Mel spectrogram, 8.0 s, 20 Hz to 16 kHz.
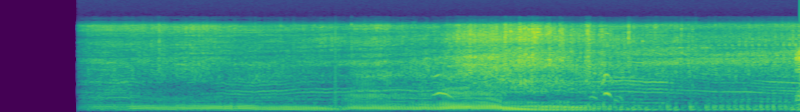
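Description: Small Honda 50 pit bike's single-cylinder four-stroke engine revving, its pitch rising and falling several times, starting about a second in.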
